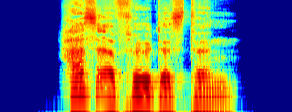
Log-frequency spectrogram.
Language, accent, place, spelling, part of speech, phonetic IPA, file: German, Germany, Berlin, hasserfülltesten, adjective, [ˈhasʔɛɐ̯ˌfʏltəstn̩], De-hasserfülltesten.ogg
- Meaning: 1. superlative degree of hasserfüllt 2. inflection of hasserfüllt: strong genitive masculine/neuter singular superlative degree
